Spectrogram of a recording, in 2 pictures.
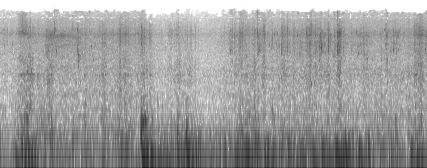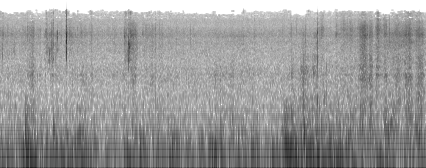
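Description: Water laps and splashes gently at close range.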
